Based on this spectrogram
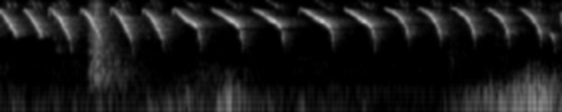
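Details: Atlantic canary pouring out a steady run of bright downslurred chirps, about four each second, high and clear over slight low rumbling; played to prompt canaries that stopped singing.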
